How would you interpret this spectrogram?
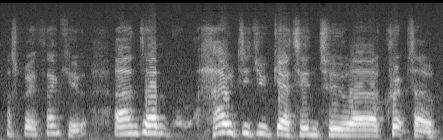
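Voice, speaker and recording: A man's voice: sits high, measured pace, mellow. A man hosting a live podcast over a voice chat, polite and formal, with many fillers. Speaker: podcast host, interviewer. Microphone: remote voice chat call.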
